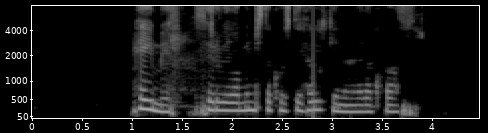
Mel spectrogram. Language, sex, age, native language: Icelandic, female, 20-29, Icelandic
